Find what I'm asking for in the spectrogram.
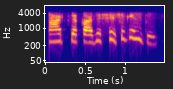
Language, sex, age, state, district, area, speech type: Bengali, female, 45-60, West Bengal, Uttar Dinajpur, urban, conversation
